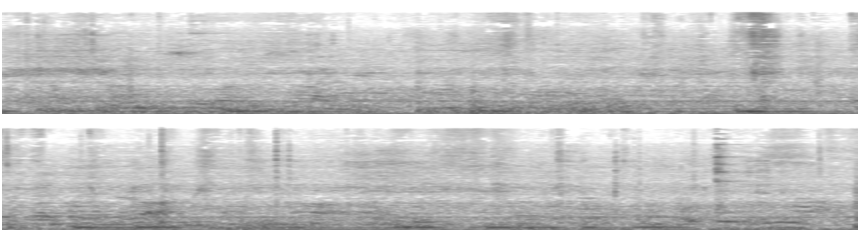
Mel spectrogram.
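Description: Restaurant background: background music and the murmur of other diners' talk, with an occasional light clink of tableware.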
